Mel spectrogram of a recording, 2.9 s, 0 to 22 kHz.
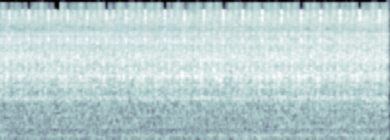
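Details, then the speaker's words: Mitsubishi Mirage petrol engine, 26,000 km, idling steadily and quietly with no whine or grinding after bearing and grooved belt replaced; earlier noise traced to the failed alternator bearing. "start ikumpara po natin ngayon kaya yung kanina mga sir Oh wala na yung ingay"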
